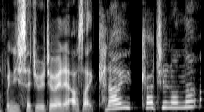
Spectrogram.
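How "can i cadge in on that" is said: high-pitched retold plea; pitched way up, imitating an eager ask; eager request. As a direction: ask to join in a squeaky little voice. Retells own eager request to join.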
